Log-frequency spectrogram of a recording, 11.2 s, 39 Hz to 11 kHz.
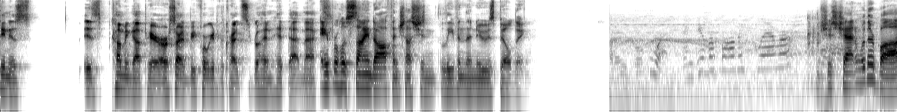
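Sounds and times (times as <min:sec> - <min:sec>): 
speech: 0:00.0 - 0:00.4, 0:01.0 - 0:06.7, 0:10.2 - 0:11.2
sirens wailing in the city: 0:07.6 - 0:11.2.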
